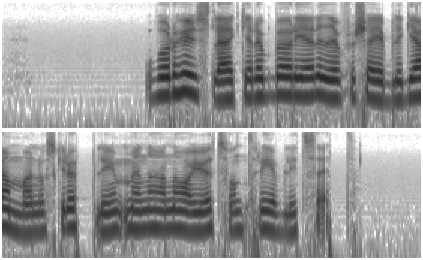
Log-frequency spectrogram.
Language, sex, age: Swedish, female, 24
